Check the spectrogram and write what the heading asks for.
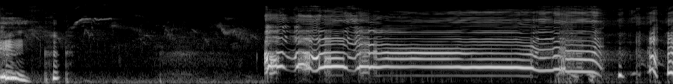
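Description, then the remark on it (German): On a farmyard, a person imitates a rooster's crow to see if a rooster answers: one loud, drawn-out cock-a-doodle-doo call lasting several seconds, following a stretch of quiet with faint noise, and ending in a few short breathy sounds. “jetzt traust du dich nicht einen Hahnschrei zu. Machen”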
